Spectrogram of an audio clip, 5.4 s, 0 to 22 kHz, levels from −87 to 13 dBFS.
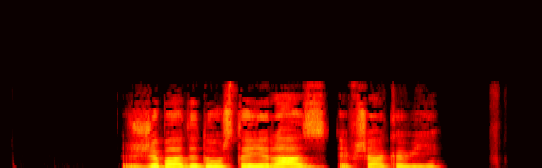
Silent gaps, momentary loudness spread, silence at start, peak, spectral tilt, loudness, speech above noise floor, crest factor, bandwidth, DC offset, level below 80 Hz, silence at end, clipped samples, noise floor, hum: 3.30-3.36 s; 15 LU; 1.25 s; 0 dBFS; -5.5 dB/octave; -17 LUFS; 68 dB; 18 dB; 11.5 kHz; under 0.1%; -66 dBFS; 1 s; under 0.1%; -85 dBFS; none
